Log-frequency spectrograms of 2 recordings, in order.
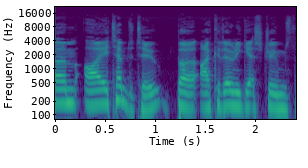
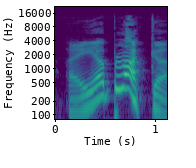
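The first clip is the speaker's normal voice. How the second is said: attempted put-on Spanish accent; 2 semitones higher, 4 dB louder than usual. Retelling what someone shouts, in an attempted spanish accent. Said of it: "was that your attempt at a Spanish accent".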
